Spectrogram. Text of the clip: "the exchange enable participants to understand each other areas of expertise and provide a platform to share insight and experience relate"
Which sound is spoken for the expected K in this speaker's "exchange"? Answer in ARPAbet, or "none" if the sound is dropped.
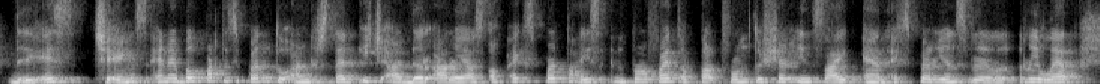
none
